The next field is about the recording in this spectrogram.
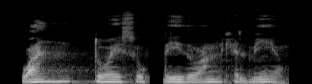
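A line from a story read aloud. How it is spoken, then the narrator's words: Murmuring. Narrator (Spanish): murmuró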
